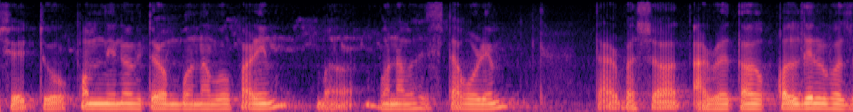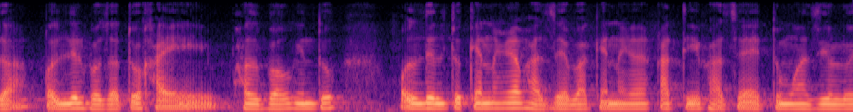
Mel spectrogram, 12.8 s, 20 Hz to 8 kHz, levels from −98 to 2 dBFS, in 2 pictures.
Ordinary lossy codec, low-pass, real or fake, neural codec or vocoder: none; 7.2 kHz; fake; codec, 16 kHz, 8 kbps, FunCodec, trained on Chinese and English, 25 frames a second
